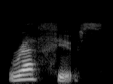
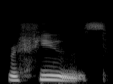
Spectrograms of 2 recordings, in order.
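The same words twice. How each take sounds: First: The stress is on the first syllable. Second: The stress is on the second syllable. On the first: "the stress is on the first syllable for that word" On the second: "It's on the second syllable"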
